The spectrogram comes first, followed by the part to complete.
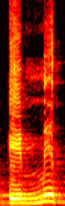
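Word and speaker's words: אמת: En hebreo se dice emet y se escribe con las letras Aleb, men y tab.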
